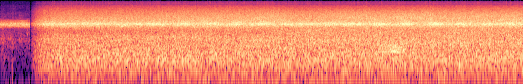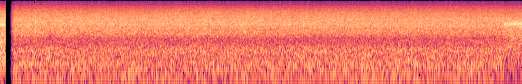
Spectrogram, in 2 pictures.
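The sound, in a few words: Eurobin Falls waterfall at Mount Buffalo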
